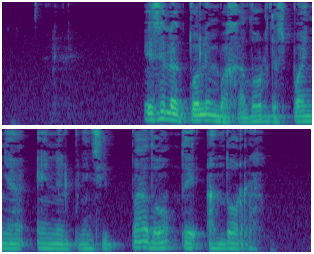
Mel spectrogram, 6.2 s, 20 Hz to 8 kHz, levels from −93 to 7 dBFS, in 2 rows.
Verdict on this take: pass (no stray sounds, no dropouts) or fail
pass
